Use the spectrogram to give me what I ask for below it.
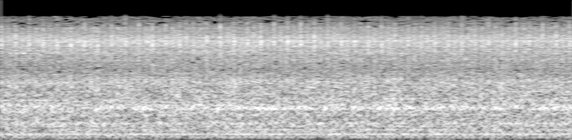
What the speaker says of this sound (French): le moteur tourne rond, nickel, il cafouille pas.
